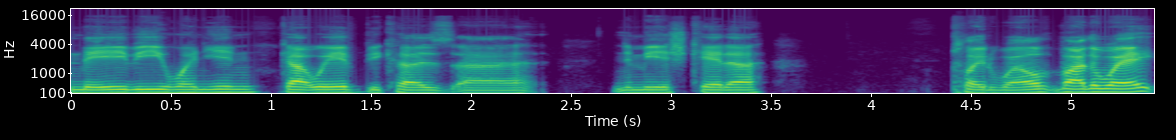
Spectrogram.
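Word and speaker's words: Neemias Queta: Bobby Manning and I were at his event in Quincy, and Bobby asked him, how do you pronounce your name? Nemish Keita. That is the name.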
